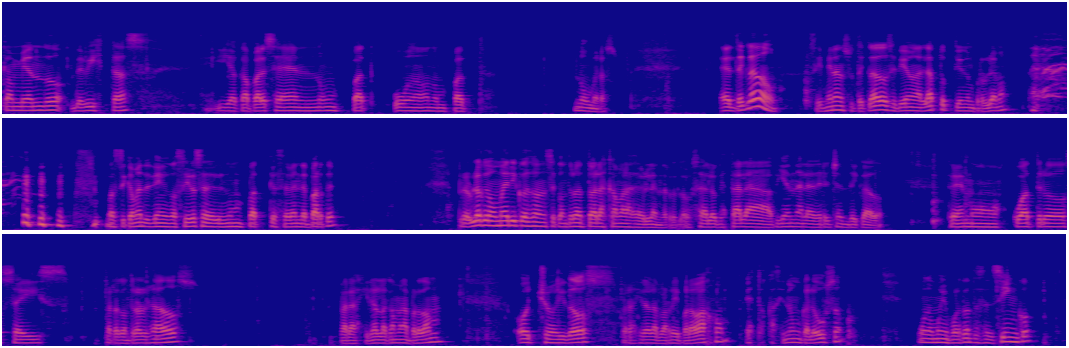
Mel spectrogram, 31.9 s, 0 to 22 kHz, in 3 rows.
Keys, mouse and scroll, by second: 0.3-2.5 typing, 3.5-5.8 typing, 21.0-25.2 typing, 26.5-29.3 typing, 31.2 KP_5, 31.7 KP_5.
